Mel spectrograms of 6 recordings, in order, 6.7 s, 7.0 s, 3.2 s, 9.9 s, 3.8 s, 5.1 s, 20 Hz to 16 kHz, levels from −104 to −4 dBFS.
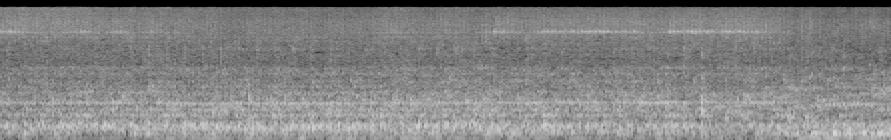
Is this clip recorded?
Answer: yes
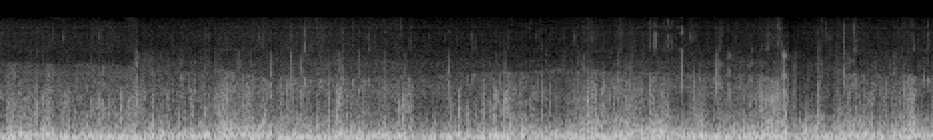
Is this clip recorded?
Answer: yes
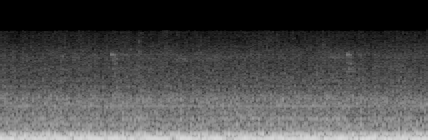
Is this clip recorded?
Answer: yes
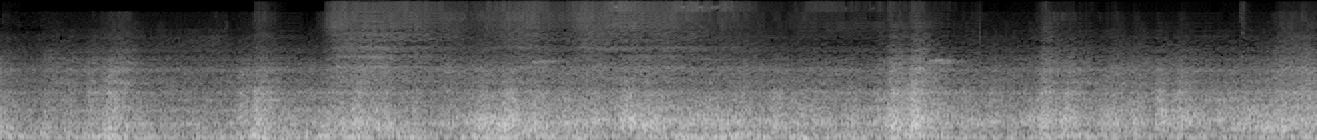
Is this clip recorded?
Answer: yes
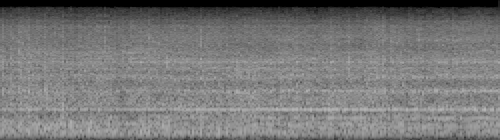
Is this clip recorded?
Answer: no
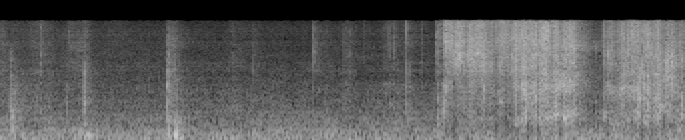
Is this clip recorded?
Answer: no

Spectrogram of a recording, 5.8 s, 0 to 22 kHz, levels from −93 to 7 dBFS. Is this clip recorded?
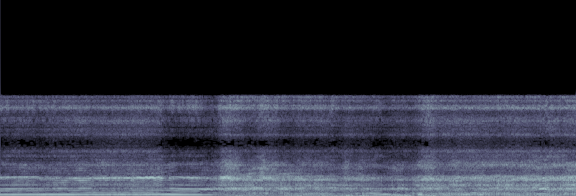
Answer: no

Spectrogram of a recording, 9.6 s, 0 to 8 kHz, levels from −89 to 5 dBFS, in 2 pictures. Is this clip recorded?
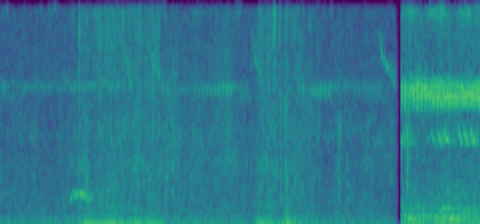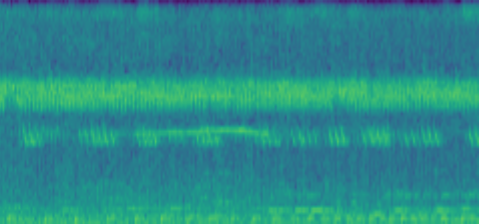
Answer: yes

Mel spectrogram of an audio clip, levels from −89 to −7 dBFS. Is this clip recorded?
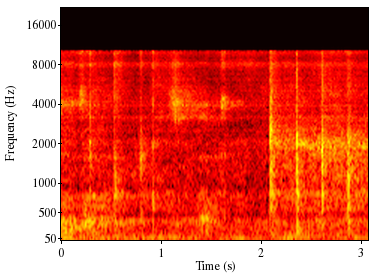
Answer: no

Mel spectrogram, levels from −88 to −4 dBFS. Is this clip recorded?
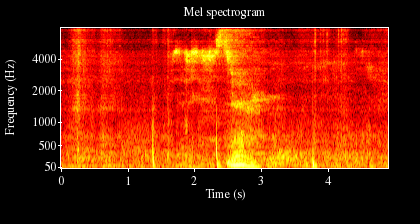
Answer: no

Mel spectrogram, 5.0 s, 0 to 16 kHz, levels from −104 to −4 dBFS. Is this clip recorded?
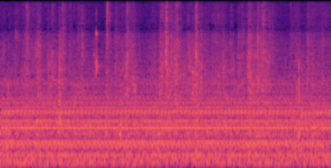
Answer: yes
